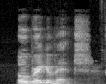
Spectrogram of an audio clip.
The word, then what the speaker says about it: Obrigavitch: Obrigavitch.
